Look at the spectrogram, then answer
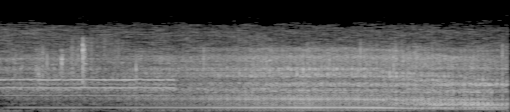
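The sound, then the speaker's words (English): A taxi's engine runs steadily with a low, continuous rumble, growing slightly louder and busier as it goes, heard from inside the moving taxi during a ride in New York. “You had to take a taxi. My taxi.”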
